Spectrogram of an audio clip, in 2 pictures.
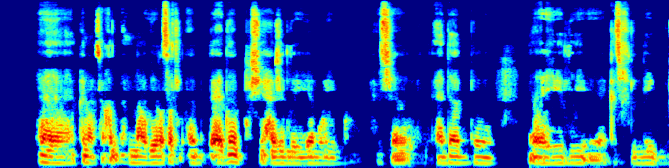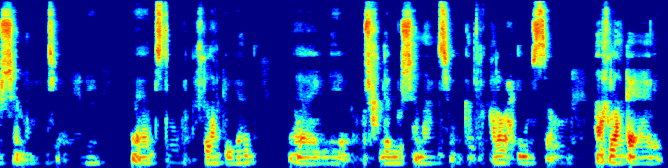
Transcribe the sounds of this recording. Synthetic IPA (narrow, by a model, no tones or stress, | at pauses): kænəʕt̪əqəd̪̚ʔənːhæd̪iɾɑsɑt̪lʔlʔæd̪æb̚ʃiħaʒːalihəjːæmʊhəmːa | ħat̪ː | lʔæd̪æb | həjːælikæt̪xəlːilmʊʃt̪æmaʕat̪jaʕni | t̪t̪ˤɑwːəɾʔəxlɑqəjːən | jaʕniwt̪xəlːilmʊʃt̪æmaʕat̪kænt̪ˤɾqːɑlwaħd̪iʊst̪ːæ̰wa | ʔəxlɑqiʕali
